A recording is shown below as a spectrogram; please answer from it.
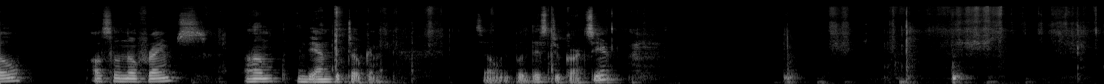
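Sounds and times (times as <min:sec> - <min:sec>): cards tapping and rustling: 0:02.8 - 0:06.2, 0:07.8 - 0:11.0.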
